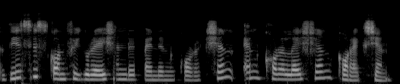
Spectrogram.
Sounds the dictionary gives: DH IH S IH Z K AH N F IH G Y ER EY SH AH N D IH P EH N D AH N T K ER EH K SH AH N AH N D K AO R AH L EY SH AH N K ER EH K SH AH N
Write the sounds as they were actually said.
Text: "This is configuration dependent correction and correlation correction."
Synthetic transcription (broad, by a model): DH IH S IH S K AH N F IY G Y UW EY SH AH N D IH P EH N D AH N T K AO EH K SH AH N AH N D K AO R AH L EY SH AH N K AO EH K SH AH N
